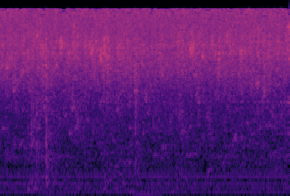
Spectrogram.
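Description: A steady stream of water pours continuously into a jar, with a broad, hissing splash throughout and a few faint gurgles, no voices present.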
